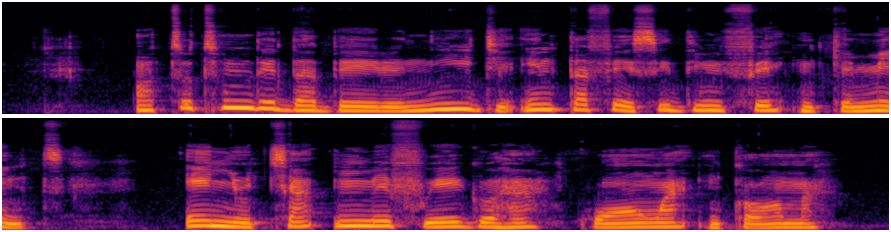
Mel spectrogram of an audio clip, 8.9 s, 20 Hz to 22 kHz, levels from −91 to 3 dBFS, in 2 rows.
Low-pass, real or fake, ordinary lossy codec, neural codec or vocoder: 19.8 kHz; real; none; none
